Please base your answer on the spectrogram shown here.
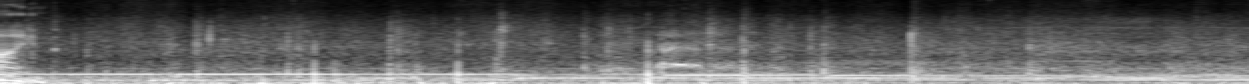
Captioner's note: footsteps falling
